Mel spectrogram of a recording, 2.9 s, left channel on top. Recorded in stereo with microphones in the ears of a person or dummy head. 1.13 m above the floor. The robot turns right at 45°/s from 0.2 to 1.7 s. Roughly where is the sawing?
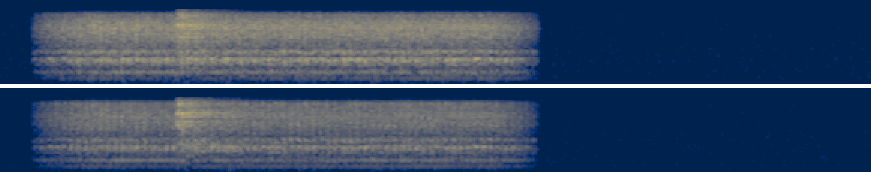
Centre.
